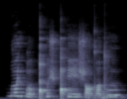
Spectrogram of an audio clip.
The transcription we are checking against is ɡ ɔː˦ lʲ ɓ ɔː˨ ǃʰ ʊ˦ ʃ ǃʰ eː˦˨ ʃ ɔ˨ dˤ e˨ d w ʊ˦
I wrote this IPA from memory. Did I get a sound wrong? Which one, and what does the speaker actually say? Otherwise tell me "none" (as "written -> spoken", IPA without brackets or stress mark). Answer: none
